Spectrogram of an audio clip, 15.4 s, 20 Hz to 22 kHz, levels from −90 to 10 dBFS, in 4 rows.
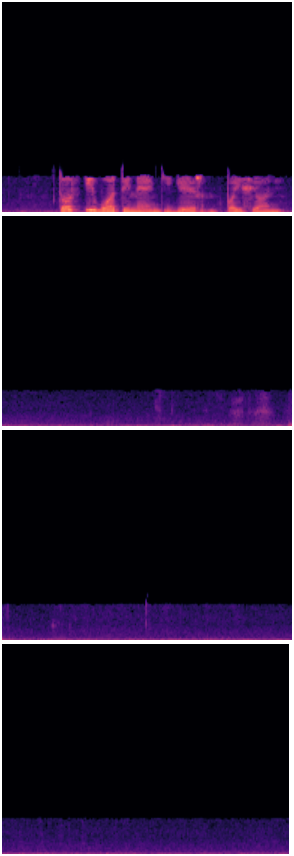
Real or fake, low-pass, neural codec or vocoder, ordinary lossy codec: real; 7.2 kHz; none; AAC, 16 kbps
